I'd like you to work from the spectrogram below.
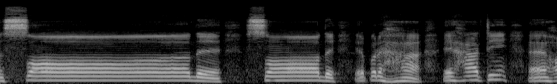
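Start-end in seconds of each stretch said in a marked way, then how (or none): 0.1-3.3 "সদ" with a long, rounded held vowel; drawn-out letter. Shown as a demonstration. Teacher demonstrating, long full-mouthed "সদ". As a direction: chant "সদ" slowly on one level note. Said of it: "সেই আগার সঙ্গে লাগাবেন".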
